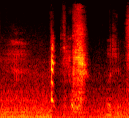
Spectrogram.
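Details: Young woman sneezing while talking, tagged allergies and sinuses, saying she may be getting sick: a sharp intake of breath followed by a burst of sneezes over room noise.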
